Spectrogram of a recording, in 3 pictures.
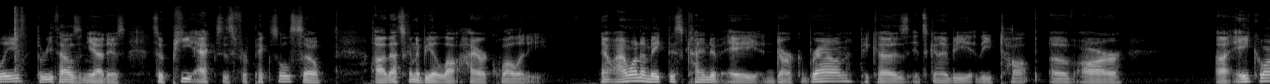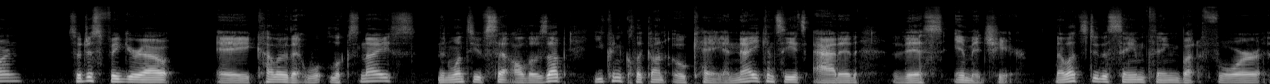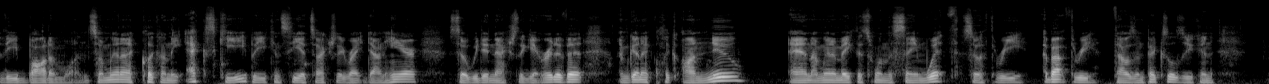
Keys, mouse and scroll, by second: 22.6-23.9 scroll up 3, 24.4-27.4 middle drag, 27.4-38.0 drag.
